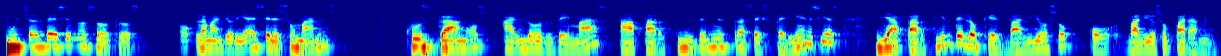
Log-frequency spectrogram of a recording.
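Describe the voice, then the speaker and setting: A man's voice: medium pitch, a little slow, a little mellow, highs cut off. A man giving a talk to parents from home, telling stories from his own life and asking questions in an earnest way. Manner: earnest, storytelling, asks questions. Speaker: parent workshop speaker. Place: at home, with pets nearby.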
